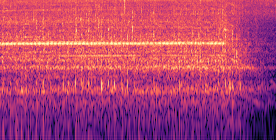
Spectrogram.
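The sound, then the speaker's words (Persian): An electric hand blender (meat masher) whirs steadily with a thin high motor whine and churning texture, mashing cooked meat for haleem, running alone before cutting off and fading out near the end. “حالا گوشتکوب برقی رو بذارید کنار، قابلمه رو دوباره بذارینش روی گاز”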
